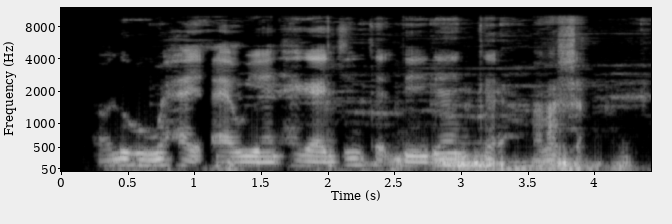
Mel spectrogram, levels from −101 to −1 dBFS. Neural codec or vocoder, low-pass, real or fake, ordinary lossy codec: none; 9.9 kHz; real; none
